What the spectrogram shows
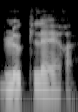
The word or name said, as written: bleu clair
